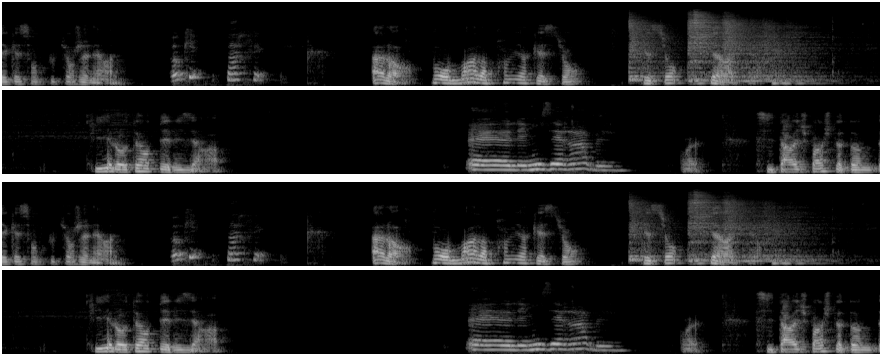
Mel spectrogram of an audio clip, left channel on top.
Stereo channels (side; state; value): both; normal; correlation 0.89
